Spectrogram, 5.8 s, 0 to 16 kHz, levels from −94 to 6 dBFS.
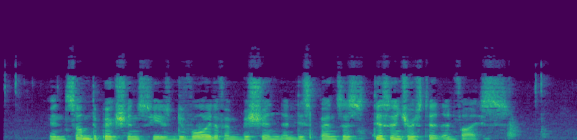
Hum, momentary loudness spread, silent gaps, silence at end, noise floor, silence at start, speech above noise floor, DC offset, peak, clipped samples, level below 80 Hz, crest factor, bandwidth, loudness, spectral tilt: none; 9 LU; none; 0.6 s; -49 dBFS; 0.5 s; 31 dB; under 0.1%; -2 dBFS; under 0.1%; -62 dBFS; 18 dB; 7.8 kHz; -19 LUFS; -5.5 dB/octave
